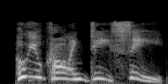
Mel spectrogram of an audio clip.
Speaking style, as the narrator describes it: he screamed

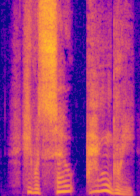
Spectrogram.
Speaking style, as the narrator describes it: said Hermione, in an almost awestruck voice

